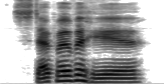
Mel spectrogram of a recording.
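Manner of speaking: bored, uninterested, going-through-the-motions tone. A security wizard tells an arriving visitor to step over, in a bored voice. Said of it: "said the wizard in a bored voice".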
